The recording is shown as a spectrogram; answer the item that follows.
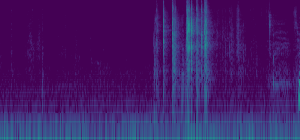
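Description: A small tarot deck being shuffled by hand: faint scattered card clicks at first, then a quick, louder burst of riffling cards for about a second midway.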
